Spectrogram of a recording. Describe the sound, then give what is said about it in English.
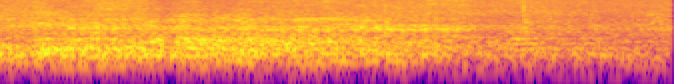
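A dense, steady chorus of croaking frogs fills the whole clip, many overlapping rasping calls blending into a continuous loud rattle with no pauses and no voices. “Of course, these are our frogs.”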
